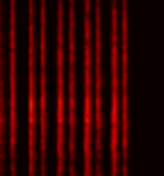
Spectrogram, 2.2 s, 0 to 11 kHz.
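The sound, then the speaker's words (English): Trigger clicks of a Nintendo Zapper light gun, ten crisp plastic clicks in five quick pairs, evenly spaced, followed by silence. “For those who can't see it, it's a Nintendo zapper. And I'll even prove that to you. If you're listening to this and you grew up in the 80s, you'll recognize this sound.”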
